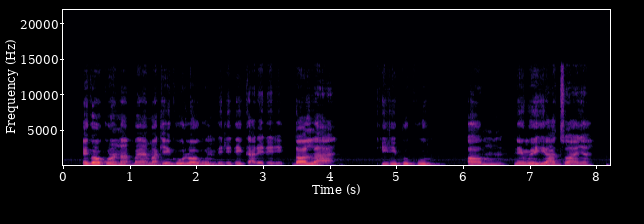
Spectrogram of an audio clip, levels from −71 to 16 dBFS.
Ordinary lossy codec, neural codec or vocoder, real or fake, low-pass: none; vocoder, 44.1 kHz, 128 mel bands, Pupu-Vocoder; fake; 14.4 kHz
